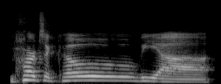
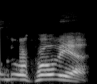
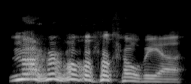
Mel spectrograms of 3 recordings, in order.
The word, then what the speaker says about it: Markovia: had all gone to the Abbey of Saint Martakovia. I believe I keep getting the damn name wrong and I keep hesitating. Yes. Markovia. Markovia, where you had gone with the wedding dress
